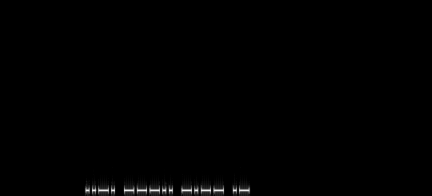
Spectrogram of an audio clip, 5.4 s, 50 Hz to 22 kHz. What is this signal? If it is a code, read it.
Morse code, heard as a keyed tone, about 30 wpm, 700 Hz. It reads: F8YA
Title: DXCC-100 Call Signs - 4 Characters - Repeated 2x - 30wpm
